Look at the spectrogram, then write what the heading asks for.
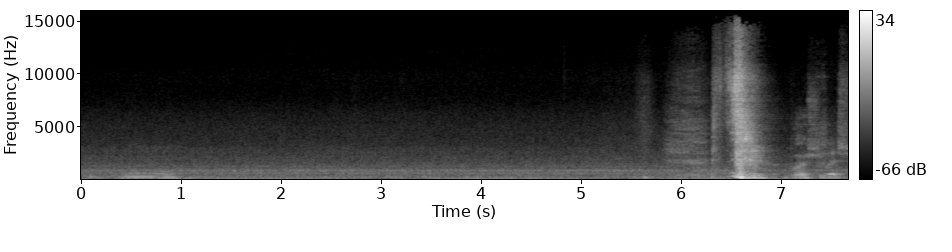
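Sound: sneeze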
